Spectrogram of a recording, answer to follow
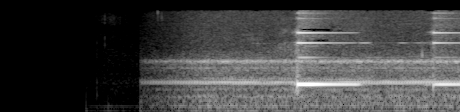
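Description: Chime tones fade in, then a bright bell-like note is struck about one and a half seconds in and rings on. This is the opening of a Christmas backing track.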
